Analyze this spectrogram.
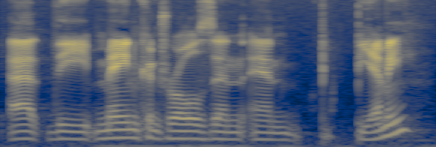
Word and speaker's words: Bieniemy: the main controls and Bieniemy? Eric Bieniemy, is that how you say it? Bieniemy. Oh, that's right. There's an extra little N thrown in there.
